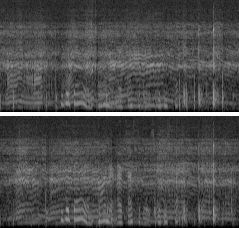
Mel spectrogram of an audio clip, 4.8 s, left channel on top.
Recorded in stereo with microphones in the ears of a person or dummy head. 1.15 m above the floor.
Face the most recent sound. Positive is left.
turn(degrees=0)  # may be behind; listen again after turning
